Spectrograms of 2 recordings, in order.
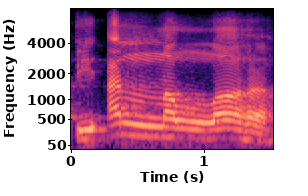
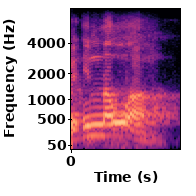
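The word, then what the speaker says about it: بأن الله: Dzalika bi annallaha huwal haqq. Bi annallah bukan bi innallah. Nah, ba huruf jar atau bukan? Huruf jar. Makanya bacanya anna.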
